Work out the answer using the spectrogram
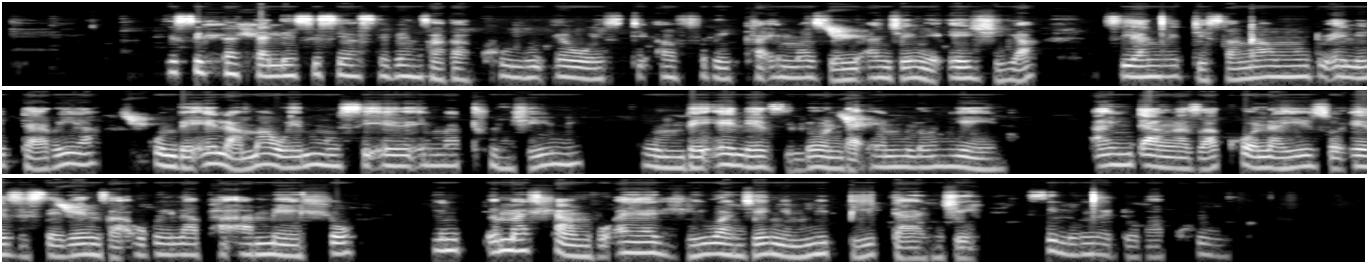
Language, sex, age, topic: North Ndebele, male, 50+, health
